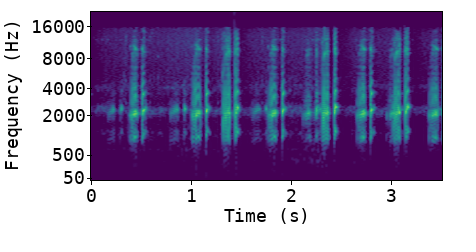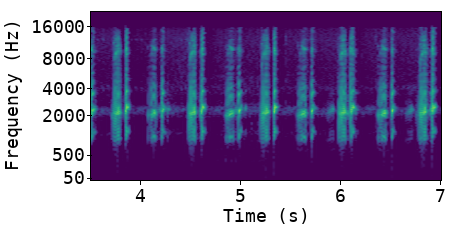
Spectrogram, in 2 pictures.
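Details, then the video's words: Pacific treefrog giving a fast, steady series of short raspy two-note croaks, roughly two to three each second, loud and clear over a quiet background. "Pacific Treefrog Calling"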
